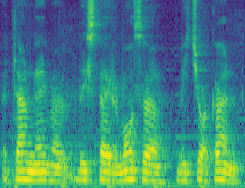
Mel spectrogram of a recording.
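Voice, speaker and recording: Grandfather from Mexico, 80s, unhurried and gravelly, with faint music behind. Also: mid-range voice, steady tone, a little mellow. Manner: short plain answers with pauses. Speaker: interviewee, grandfather. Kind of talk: casual family interview.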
